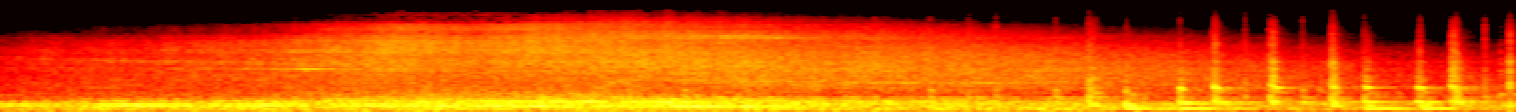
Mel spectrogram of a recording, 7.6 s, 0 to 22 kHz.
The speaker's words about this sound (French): Le 1er août 1972, le DC-8 atterrit à l'aéroport d'Alger.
